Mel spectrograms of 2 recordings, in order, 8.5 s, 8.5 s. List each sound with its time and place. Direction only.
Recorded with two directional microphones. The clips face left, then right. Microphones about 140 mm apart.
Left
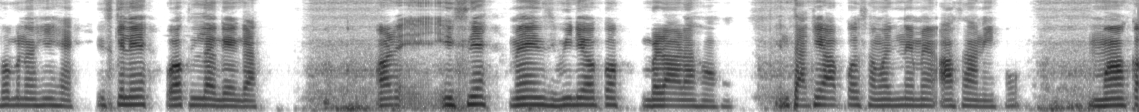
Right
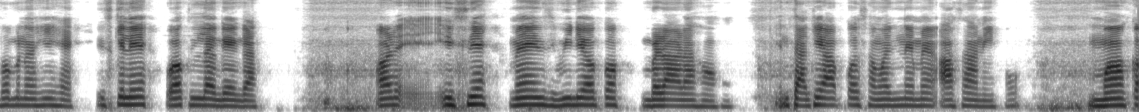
0.2 s speech: 55° right (ahead or behind)
8.2 s speech: 25° right (ahead or behind)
